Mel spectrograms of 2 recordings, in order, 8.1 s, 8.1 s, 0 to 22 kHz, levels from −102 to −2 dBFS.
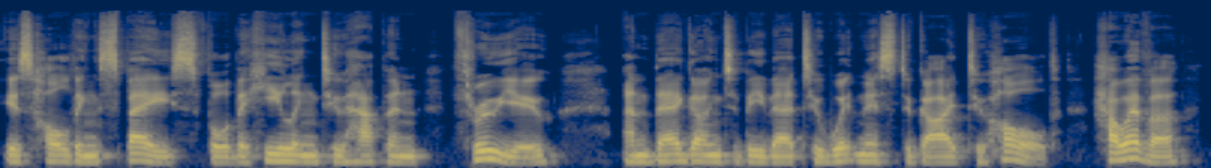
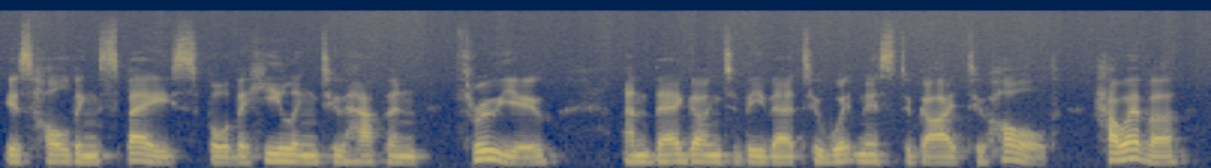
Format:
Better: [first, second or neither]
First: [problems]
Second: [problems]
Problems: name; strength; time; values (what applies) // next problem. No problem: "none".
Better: first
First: none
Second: hiss; noticeable; throughout; 15 dB below the speech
